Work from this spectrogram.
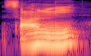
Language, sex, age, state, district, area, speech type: Tamil, male, 30-45, Tamil Nadu, Tiruchirappalli, rural, spontaneous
